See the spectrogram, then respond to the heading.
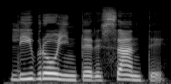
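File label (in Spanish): libro interesante, Spanish, female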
